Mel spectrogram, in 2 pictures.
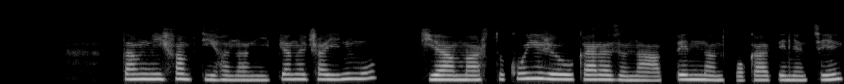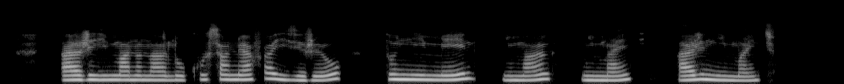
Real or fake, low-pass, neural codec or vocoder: fake; 7.2 kHz; codec, 16 kHz, 2 kbps, FunCodec, trained on Chinese and English, 25 frames a second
